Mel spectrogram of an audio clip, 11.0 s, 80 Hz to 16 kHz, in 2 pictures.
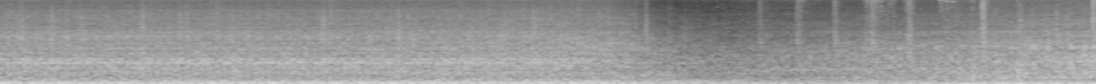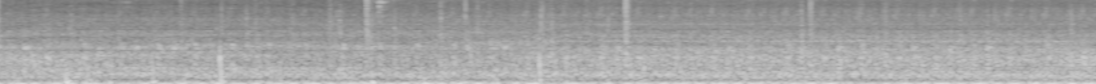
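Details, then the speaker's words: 2018 Ford Mustang GT 5.0 Coyote V8, about 6,000 miles, on its third short block, idling with a light regular tick (~160/min) over the hum, the "Coyote/BBQ tick"; teardown of an earlier engine found excessive piston slap and cylinder wall damage. "I have this tick. I have the coyote tick, the barbecue tick, whatever you want to call it."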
